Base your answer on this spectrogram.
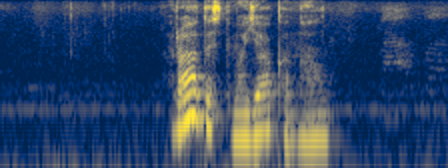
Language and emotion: Russian, sad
